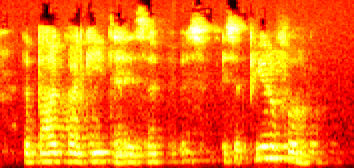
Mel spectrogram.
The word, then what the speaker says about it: Bhagavad Gita: an explanation because I the information I gave you was the pronunciation was not correct so introduction Redux the next thing I wanted to talk about is I mentioned the bhagwat gita the Bhagavad Gita is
